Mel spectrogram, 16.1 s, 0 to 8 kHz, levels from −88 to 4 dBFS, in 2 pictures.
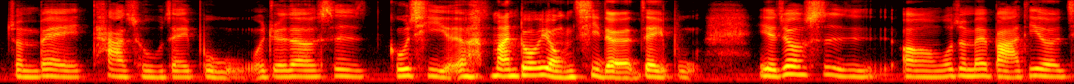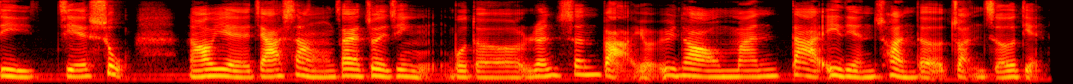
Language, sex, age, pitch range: Chinese, female, 10-29, 175-205 Hz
